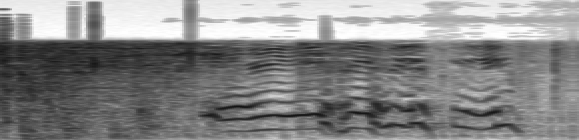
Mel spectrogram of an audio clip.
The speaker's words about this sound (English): Het plafond dat door de lekkage ernstig heeft geleden is opengebarst.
